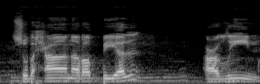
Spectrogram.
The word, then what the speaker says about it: سبحان ربی العظیم: سبحان ربی العظیم، عین کی آواز نکالنی ہے، سبحان ربی العظیم۔ بعض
